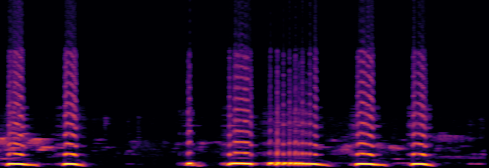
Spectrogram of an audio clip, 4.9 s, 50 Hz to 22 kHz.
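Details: Spotted dove of the Malaysian line, 5.5 months old, cooing in the thúc gù style: short arched coos in pairs, then a burst of stuttered notes into a longer falling coo, and two more arched coos.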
